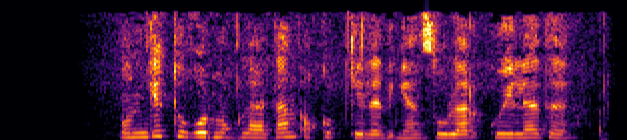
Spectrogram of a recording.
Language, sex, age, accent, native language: Uzbek, female, 18-24, Xorazm, Uzbek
